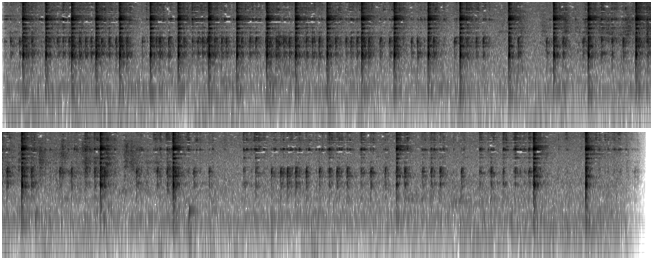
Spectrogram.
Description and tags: Rattling teapot
This is (probably) a sound of a teapot with water, heated up. Because I can't really tell nor remember what this is. But anyway here is this metallic sound.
